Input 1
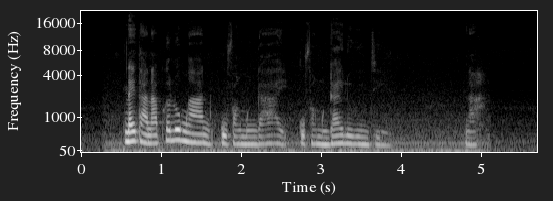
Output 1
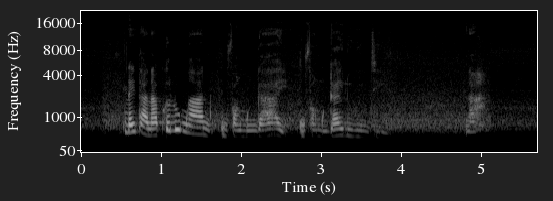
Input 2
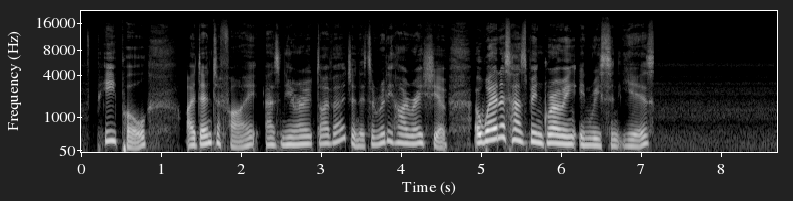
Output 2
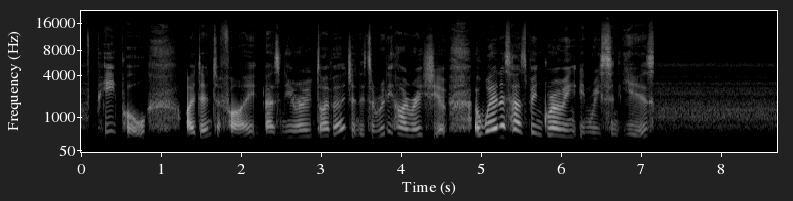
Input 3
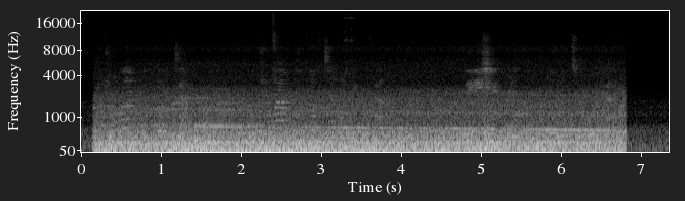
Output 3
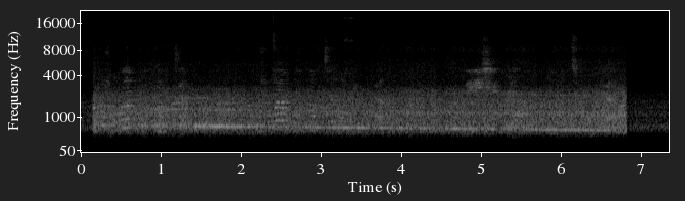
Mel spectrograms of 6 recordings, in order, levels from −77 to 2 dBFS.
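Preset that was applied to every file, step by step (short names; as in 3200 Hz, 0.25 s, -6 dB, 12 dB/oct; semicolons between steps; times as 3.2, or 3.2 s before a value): compressor 4:1, threshold -25 dBFS; steep high-pass 640 Hz 48 dB/oct; gain +2 dB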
